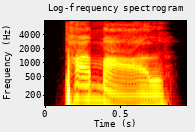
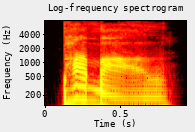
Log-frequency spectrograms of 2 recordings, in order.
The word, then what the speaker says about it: pas mal: Pas mal. Pas mal.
